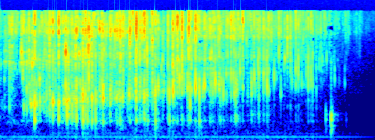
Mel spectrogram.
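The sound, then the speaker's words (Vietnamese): Tea being poured for guests by a monk at a temple table, a steady, soft liquid stream lasting about three seconds over a low hum, ending with a light knock and then quiet. “Thầy châm trà mời khách.”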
